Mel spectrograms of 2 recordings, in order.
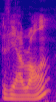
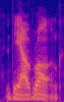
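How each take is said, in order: First: "They are wrong" rising sharply on "wrong"; "They are wrong" as a rising question; question by intonation. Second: "They are wrong" falling at the end; "They are wrong" closing down on "wrong"; declarative statement. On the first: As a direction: ask "They are wrong" without changing word order. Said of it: "if you want to ask". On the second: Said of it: "Declarative statement". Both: Shown as a demonstration.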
